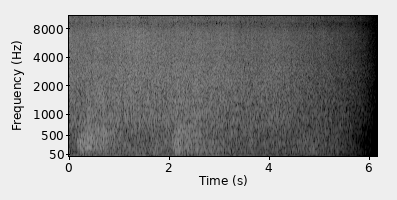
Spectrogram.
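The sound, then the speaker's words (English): A heavy thunderstorm with steady, dense rainfall and deep rolling thunder rumbling loudly twice, before the downpour fades out at the end. “The thunder roared like a lion in the winter breeze.”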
